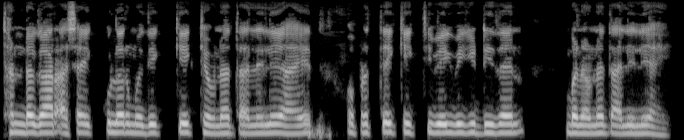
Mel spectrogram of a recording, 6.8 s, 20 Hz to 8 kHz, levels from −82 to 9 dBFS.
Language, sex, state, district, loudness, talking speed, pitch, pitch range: Marathi, male, Maharashtra, Dhule, -17 LUFS, 160 wpm, 180 Hz, 175-190 Hz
